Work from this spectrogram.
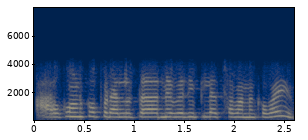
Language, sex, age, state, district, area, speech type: Odia, female, 45-60, Odisha, Angul, rural, conversation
